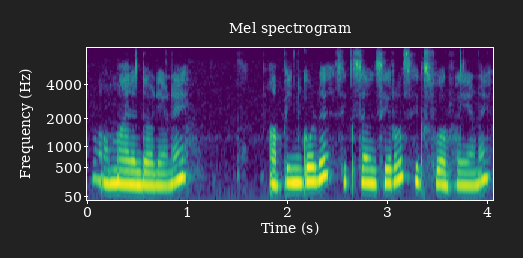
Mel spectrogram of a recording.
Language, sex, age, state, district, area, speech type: Malayalam, female, 45-60, Kerala, Wayanad, rural, spontaneous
